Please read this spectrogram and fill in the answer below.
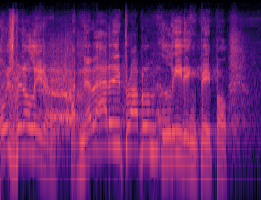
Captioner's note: cheers and applause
